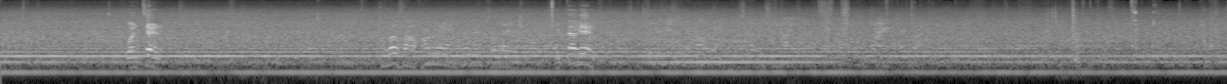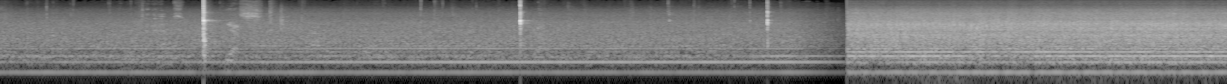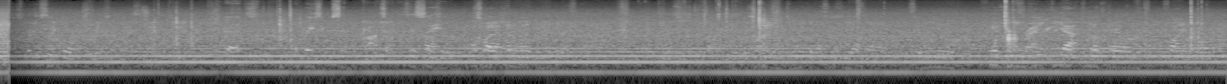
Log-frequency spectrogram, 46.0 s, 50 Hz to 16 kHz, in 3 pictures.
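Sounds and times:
cooling fans rushing: 0.0 - 46.0
electrical hum: 0.0 - 46.0
loud fan-like rush: 25.9 - 32.5.

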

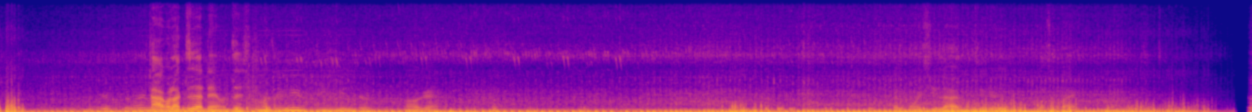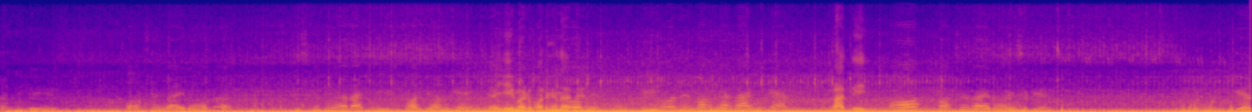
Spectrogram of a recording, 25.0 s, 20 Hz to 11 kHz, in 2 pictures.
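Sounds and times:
wind rumbling on microphone: 0.0 - 14.0, 22.4 - 25.0
motorcycle engine on dirt road: 0.0 - 25.0.

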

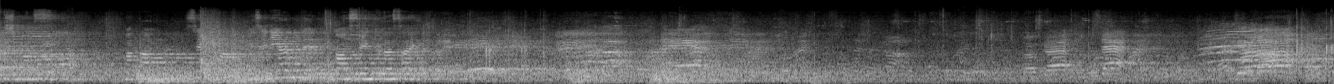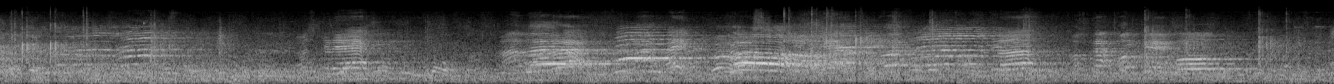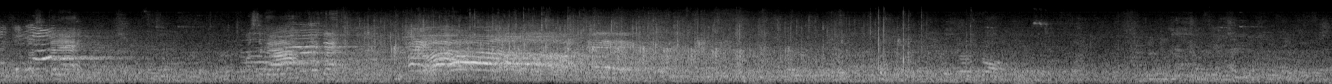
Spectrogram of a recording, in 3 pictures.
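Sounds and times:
hubbub of hall noise: 0.0 - 40.0
spectators applauding: 12.6 - 15.0, 29.7 - 36.4.

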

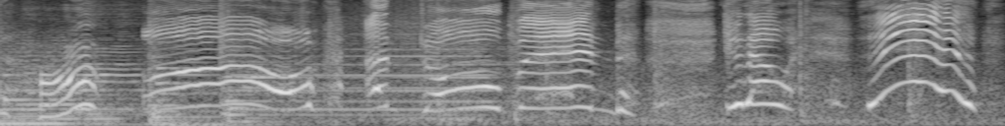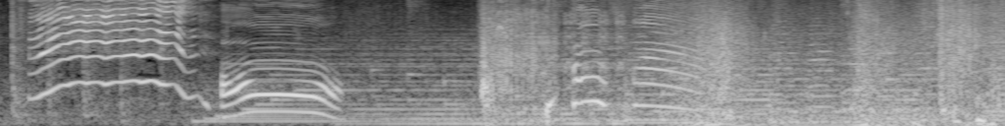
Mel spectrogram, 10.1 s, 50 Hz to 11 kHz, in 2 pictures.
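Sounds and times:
background music: 0.0 - 3.0, 5.6 - 10.0.

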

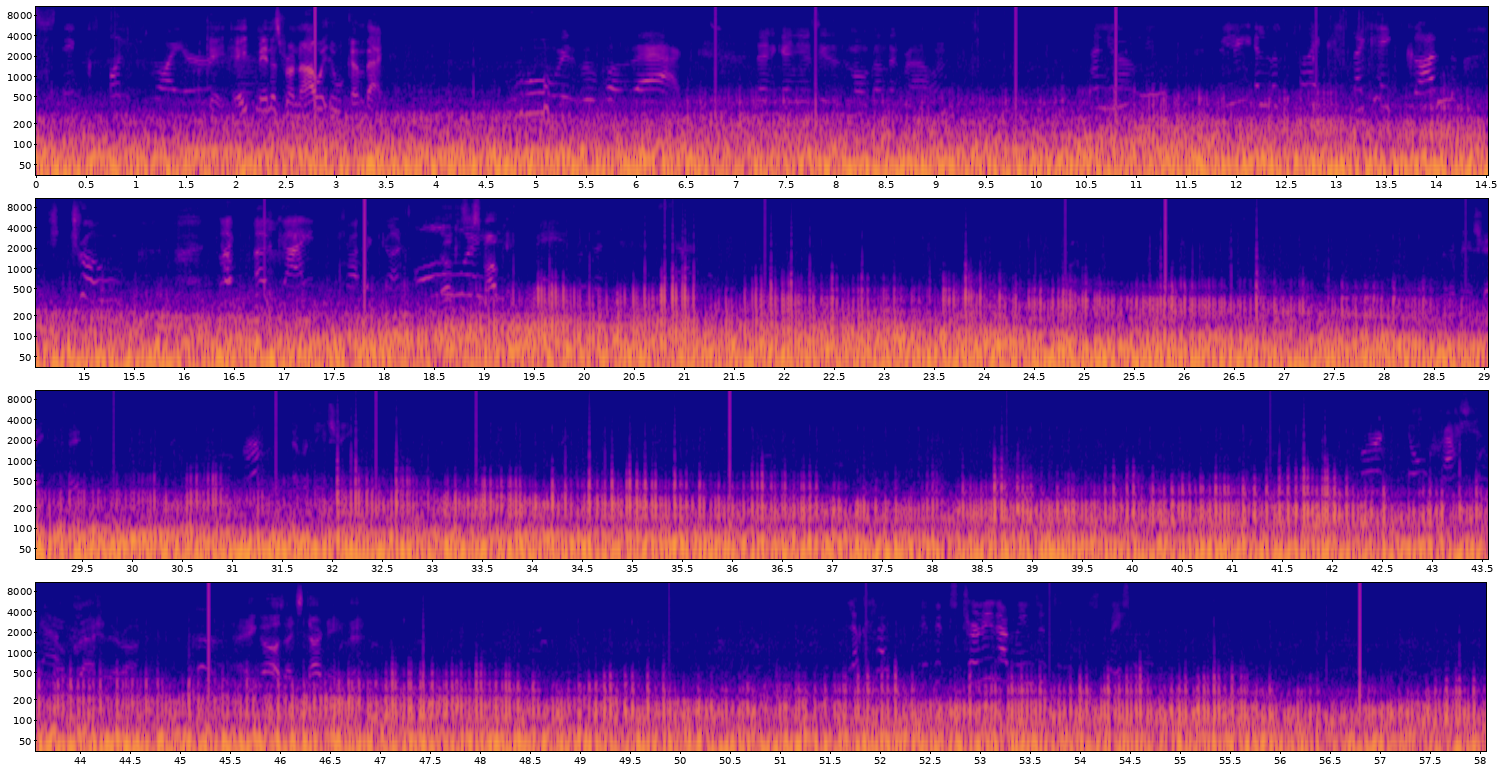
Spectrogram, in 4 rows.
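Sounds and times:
distant rocket engine roar: 0.0 - 58.0.

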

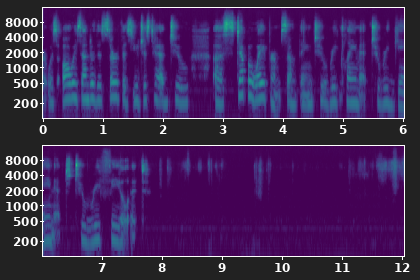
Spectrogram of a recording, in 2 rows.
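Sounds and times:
cards brushing and sliding: 7.9 - 9.9, 11.1 - 12.0.

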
